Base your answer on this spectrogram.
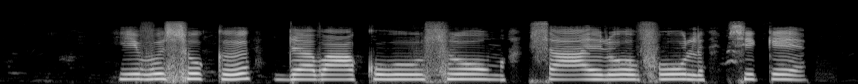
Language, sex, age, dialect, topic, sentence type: Maithili, female, 18-24, Angika, agriculture, statement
